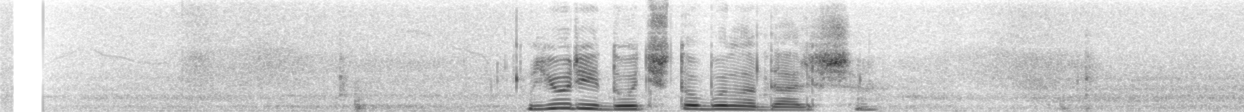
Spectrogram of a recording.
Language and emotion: Russian, neutral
